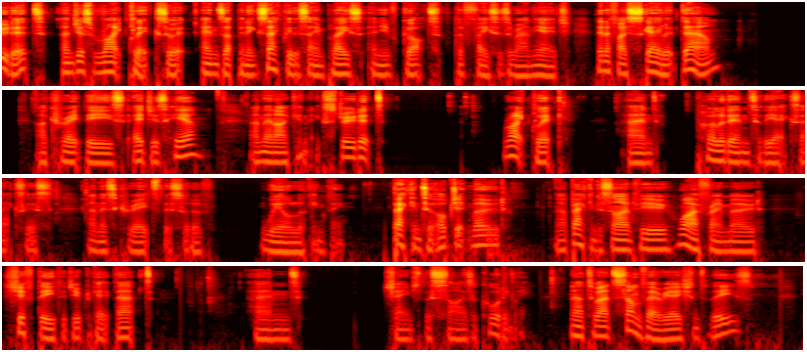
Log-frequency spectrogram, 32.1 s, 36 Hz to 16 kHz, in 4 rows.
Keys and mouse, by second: 5.8 s, 11.2 e, 13.5-16.9 drag, 16.9-19.7 middle drag, 19.7 Tab, 21.4-24.9 typing, 26.9 shift+d, 27.7 s, 28.8 Tab, 29.1 Tab, 29.3 z, 29.6-31.8 drag.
